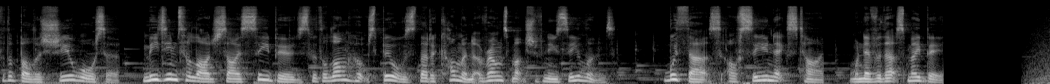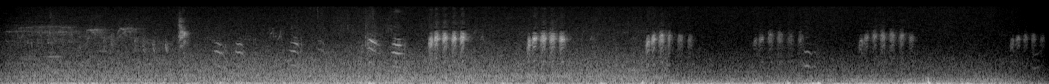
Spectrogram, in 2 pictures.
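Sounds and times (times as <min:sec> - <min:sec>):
bird chirps: 0:10.5 - 0:19.8, 0:20.6 - 0:20.9
rapid chattering bird call: 0:10.7 - 0:19.7, 0:20.6 - 0:20.9.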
